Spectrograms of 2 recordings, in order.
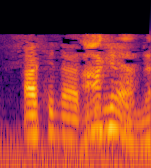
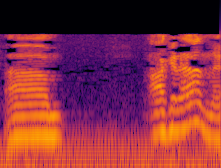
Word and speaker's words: Akhenaten: I always mispronounce the name. – Akhenaten. – I do it. Okay, I got it right finally after like 10 years. Akhenaten.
